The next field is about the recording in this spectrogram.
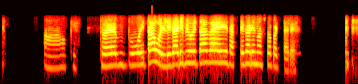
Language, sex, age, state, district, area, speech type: Goan Konkani, female, 18-30, Goa, Canacona, rural, conversation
